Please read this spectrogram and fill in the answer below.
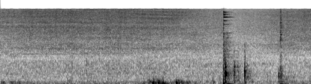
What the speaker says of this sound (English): And we're going to stir this up.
